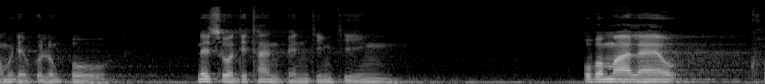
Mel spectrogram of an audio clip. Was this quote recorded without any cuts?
yes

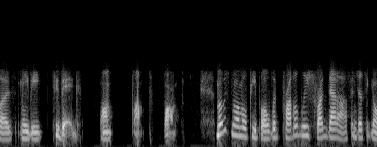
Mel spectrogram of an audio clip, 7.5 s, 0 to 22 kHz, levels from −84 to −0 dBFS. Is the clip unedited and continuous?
yes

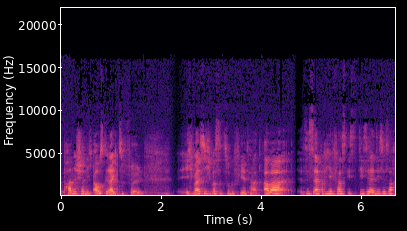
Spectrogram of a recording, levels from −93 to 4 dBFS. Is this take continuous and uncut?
no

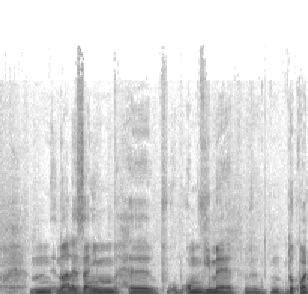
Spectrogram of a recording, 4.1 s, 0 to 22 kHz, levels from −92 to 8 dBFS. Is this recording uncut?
yes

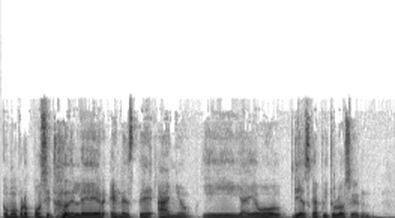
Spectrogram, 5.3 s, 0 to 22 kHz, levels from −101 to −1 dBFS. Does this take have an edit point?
yes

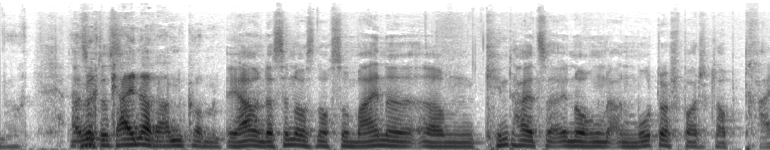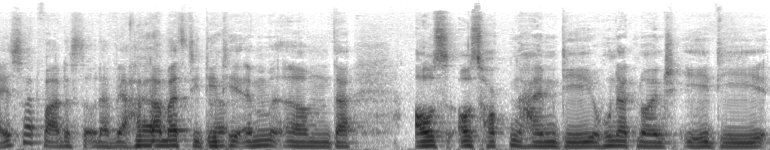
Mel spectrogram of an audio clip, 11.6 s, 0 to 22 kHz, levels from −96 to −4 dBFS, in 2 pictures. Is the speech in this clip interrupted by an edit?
no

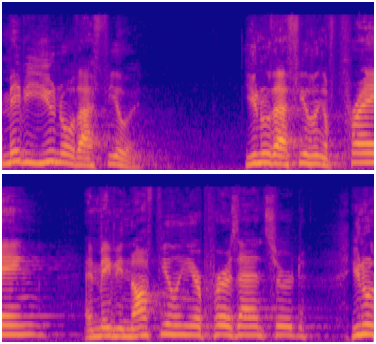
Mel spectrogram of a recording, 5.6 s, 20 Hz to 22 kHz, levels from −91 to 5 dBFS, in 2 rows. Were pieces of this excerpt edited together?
no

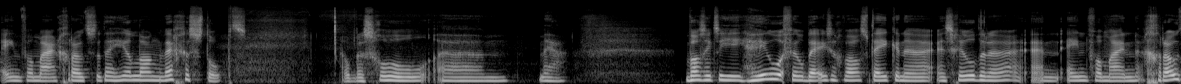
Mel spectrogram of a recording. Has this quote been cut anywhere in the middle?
yes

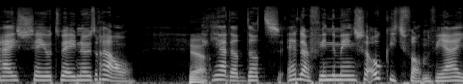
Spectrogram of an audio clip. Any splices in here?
no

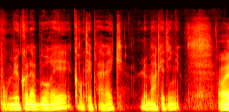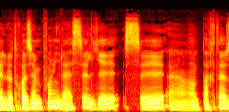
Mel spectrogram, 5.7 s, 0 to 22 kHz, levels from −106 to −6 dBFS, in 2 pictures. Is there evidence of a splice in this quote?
yes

